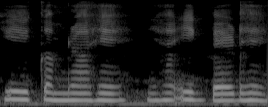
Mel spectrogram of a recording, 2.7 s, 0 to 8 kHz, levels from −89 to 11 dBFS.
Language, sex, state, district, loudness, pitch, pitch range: Urdu, female, Andhra Pradesh, Anantapur, -38 LUFS, 200 Hz, 195-210 Hz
